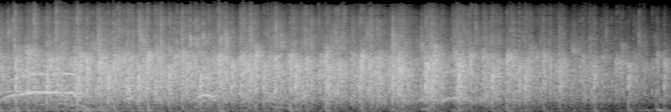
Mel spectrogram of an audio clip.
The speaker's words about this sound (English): And while I've got you on round of applause, if I can have a round of applause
